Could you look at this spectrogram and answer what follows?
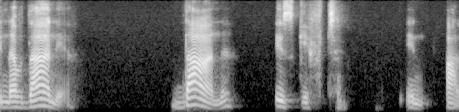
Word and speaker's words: Navdanya: Navdanya, the word basically means 9 seeds, diversity, but pronounced in a slightly different way, Navdanya.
